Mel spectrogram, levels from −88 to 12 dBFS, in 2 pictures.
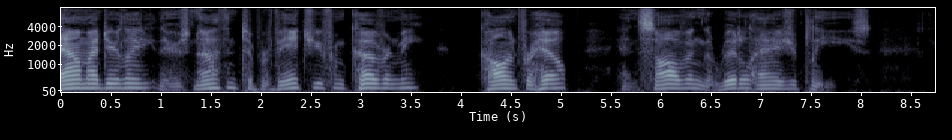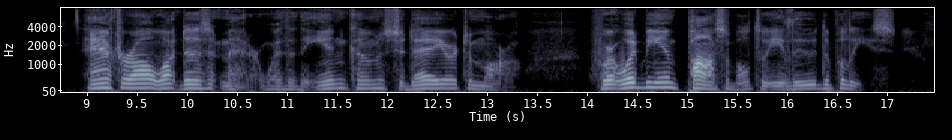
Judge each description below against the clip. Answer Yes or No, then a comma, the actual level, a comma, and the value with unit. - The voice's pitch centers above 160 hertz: No, medium, 145 Hz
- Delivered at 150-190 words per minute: Yes, average, 160 wpm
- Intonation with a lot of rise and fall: No, average, 4.0 semitones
